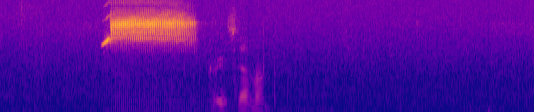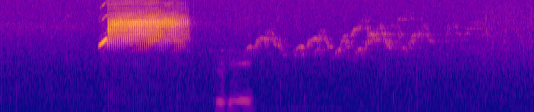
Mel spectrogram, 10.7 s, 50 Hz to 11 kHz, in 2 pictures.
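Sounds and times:
Swainson's thrush singing a high whistled note: 1.0s - 2.0s, 6.3s - 7.2s
speech: 2.1s - 2.8s.

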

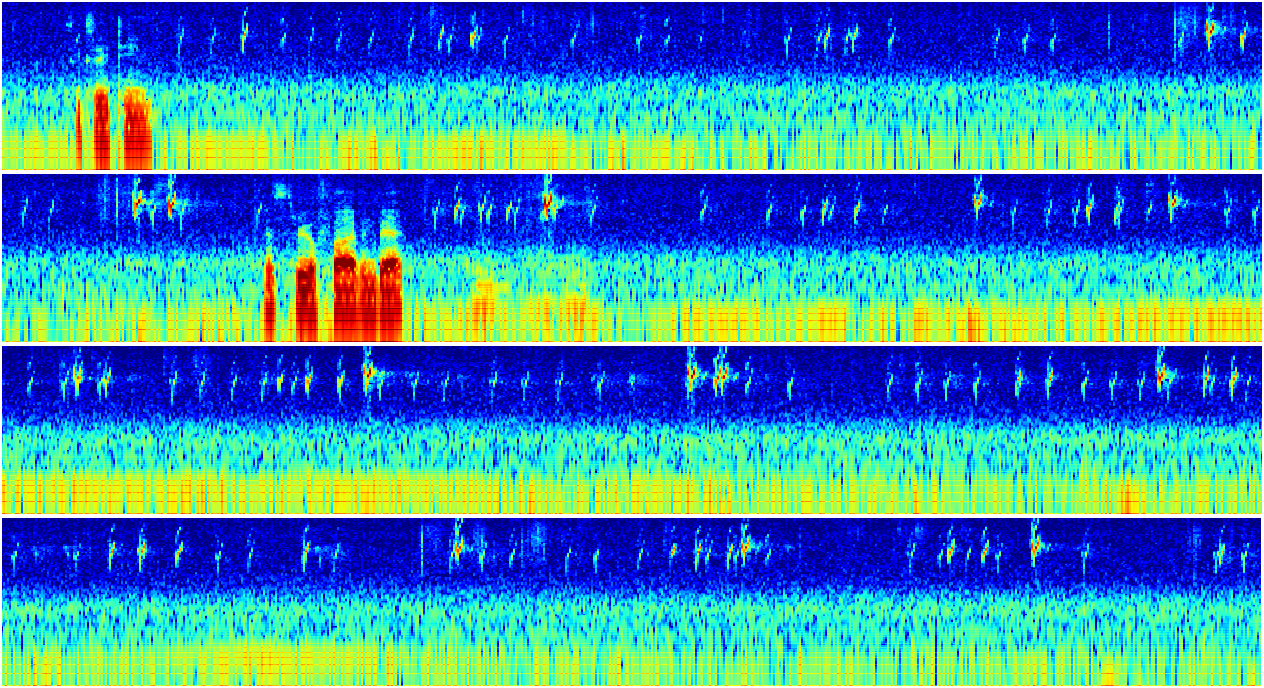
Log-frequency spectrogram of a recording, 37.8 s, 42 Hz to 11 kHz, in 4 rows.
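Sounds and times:
speech: 0.6s - 1.2s, 11.4s - 13.3s
recorded bird call chirps: 1.3s - 6.8s, 8.8s - 11.7s, 12.6s - 14.0s, 14.6s - 31.0s, 31.6s - 34.4s, 35.1s - 36.6s.

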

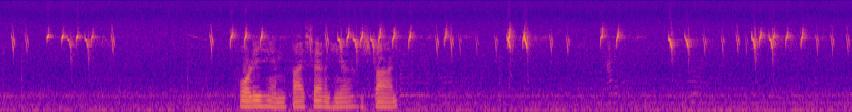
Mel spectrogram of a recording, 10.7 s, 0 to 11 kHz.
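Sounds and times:
small wild bird chirping high bright notes: 0.1s - 1.6s, 2.3s - 3.5s, 4.1s - 10.6s
speech: 3.0s - 5.2s.

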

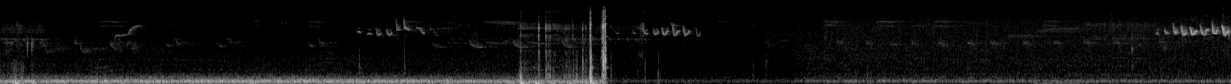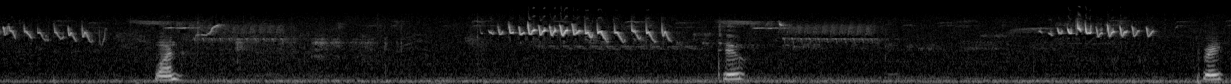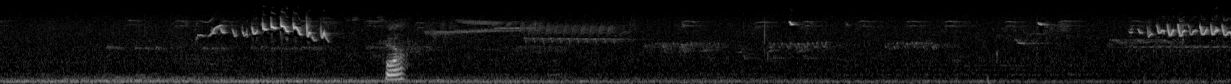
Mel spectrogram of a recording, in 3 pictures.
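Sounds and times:
steady low rumble: 0.0s - 6.2s, 8.2s - 32.1s
orange-crowned warbler singing high thin trills: 0.0s - 7.1s, 8.2s - 36.9s.

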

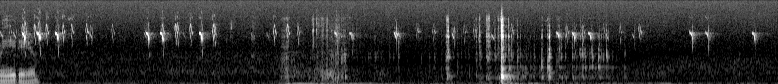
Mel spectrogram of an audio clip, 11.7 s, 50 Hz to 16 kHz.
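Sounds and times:
deep-voiced wild bird chirping: 0.0s - 11.5s
brief rustle: 3.8s - 10.2s.

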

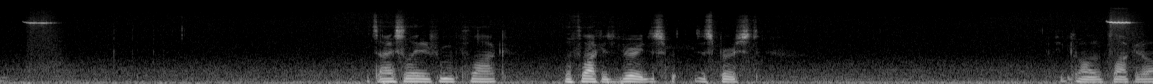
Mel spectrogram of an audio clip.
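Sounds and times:
brown creeper call: 0.0s - 0.7s, 11.0s - 11.5s
speech: 3.7s - 7.7s, 10.8s - 11.5s.

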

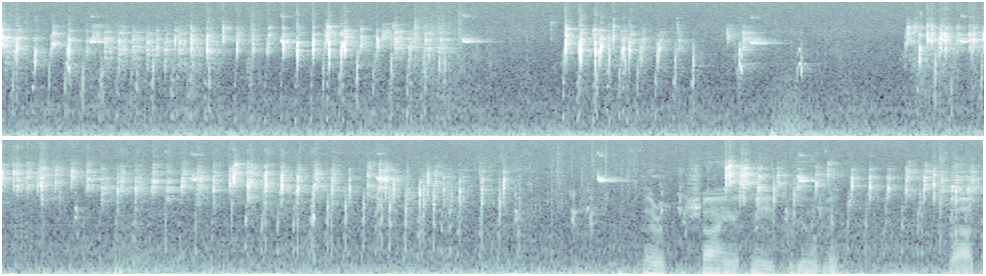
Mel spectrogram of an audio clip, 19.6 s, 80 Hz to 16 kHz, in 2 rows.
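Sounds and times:
half-grown quail chicks calling while moving through a buckeye in brush: 0.0s - 8.1s, 8.9s - 19.6s
speech: 16.8s - 18.4s, 19.3s - 19.6s.

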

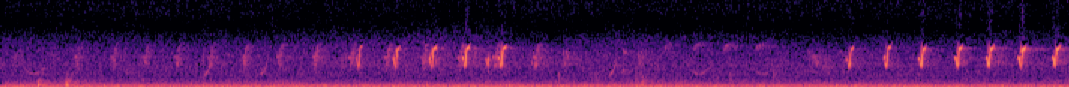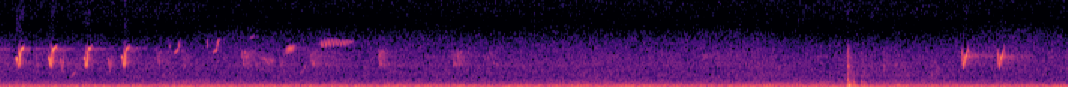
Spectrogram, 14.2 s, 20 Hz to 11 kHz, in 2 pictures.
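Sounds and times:
low steady hum: 0.0s - 14.2s
songbird chirping: 0.1s - 10.3s.

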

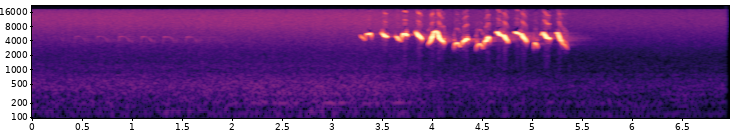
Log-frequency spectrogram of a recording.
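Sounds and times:
Red-faced Warbler twittering song while flying from tree to tree: 0.4s - 2.0s, 3.3s - 5.6s.

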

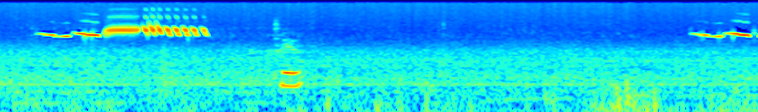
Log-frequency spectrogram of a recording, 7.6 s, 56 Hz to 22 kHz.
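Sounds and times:
white-crowned sparrow song: 0.4s - 2.2s, 6.9s - 7.5s
speech: 2.8s - 3.2s.

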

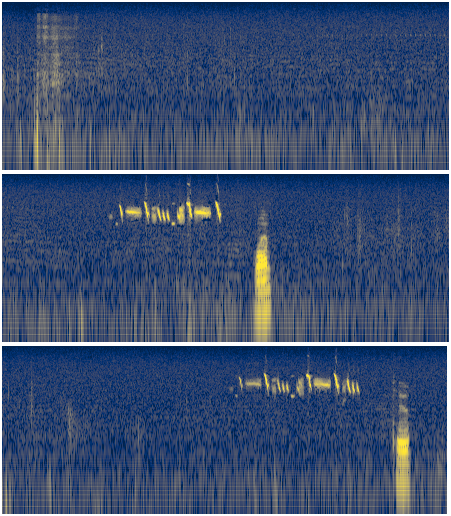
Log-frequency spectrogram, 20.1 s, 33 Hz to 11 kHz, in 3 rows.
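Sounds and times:
soft hiss: 0.0s - 20.0s
scratchy noise: 0.4s - 1.5s
thin high chirps of a sage sparrow: 8.3s - 10.0s, 16.8s - 18.8s
sage sparrow song: 8.3s - 10.1s, 16.8s - 18.8s
speech: 10.5s - 10.8s.

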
